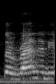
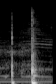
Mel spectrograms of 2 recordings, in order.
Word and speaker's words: Sincerity: Because some people call me Serenity. I'm like, that's not Serenity. It. It's Sincerity. Sincerity.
